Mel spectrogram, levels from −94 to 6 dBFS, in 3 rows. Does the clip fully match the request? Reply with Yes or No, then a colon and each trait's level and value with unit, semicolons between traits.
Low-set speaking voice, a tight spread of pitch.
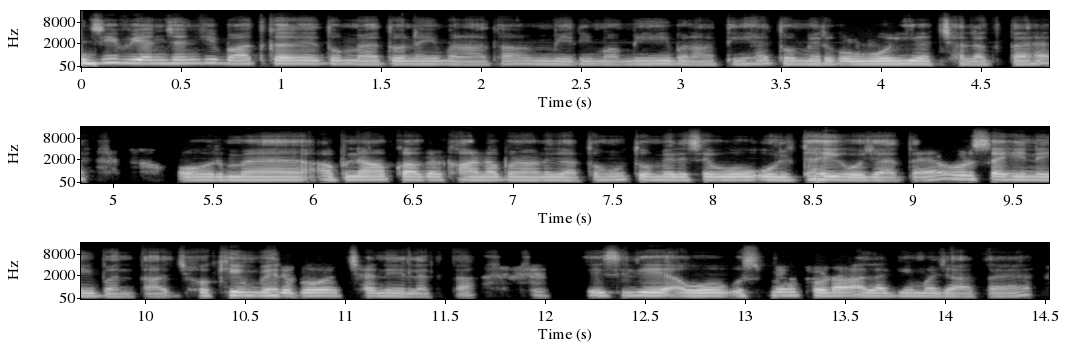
No: medium, 155 Hz; narrow, 2.0 semitones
